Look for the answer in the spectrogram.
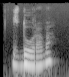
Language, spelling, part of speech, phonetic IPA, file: Russian, здорово, adverb / adjective / interjection, [ˈzdorəvə], Ru-здорово.ogg
- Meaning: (adverb) 1. great, very well, awesomely 2. very strongly, to a very great extent; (adjective) it is great, it is awesome, it is cool; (interjection) great!, well done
